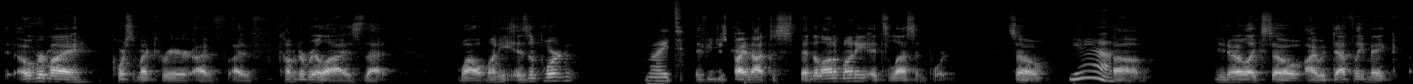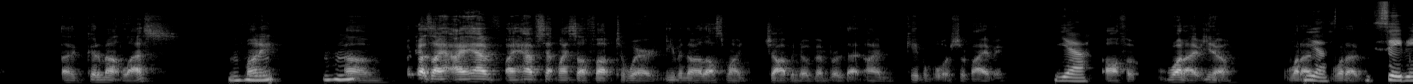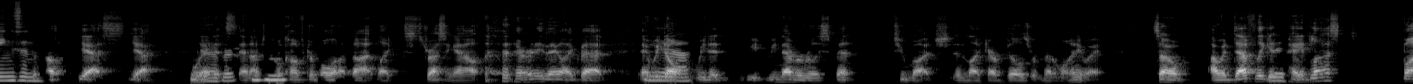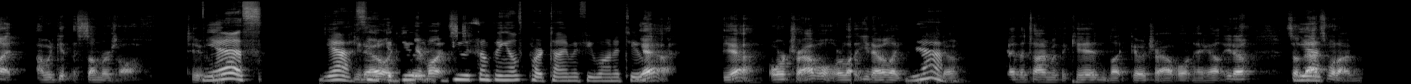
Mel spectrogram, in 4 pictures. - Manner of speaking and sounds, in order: tapping; chuckle; other background noise
- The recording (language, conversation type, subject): English, unstructured, How do you think exploring a different career path could impact your life?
